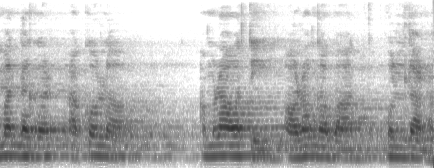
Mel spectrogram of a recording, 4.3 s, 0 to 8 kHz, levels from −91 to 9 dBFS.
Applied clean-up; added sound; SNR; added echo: none; none; none; reverberation time 2.7 s.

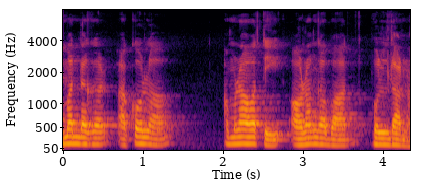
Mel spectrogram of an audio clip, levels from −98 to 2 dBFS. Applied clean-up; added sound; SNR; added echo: none; none; none; none.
